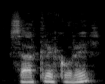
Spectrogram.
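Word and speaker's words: Sacré-Cœur: Sakre Corre Sakre. That's how you would pronounce it if you were in France.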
